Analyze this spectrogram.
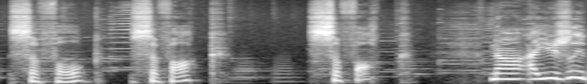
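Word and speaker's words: Suffolk: You don't pronounce the L and Safulk.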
